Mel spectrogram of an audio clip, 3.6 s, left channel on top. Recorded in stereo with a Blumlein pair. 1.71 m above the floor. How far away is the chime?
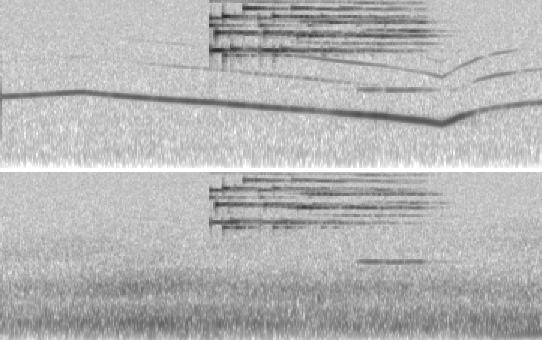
About 2.5 m.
